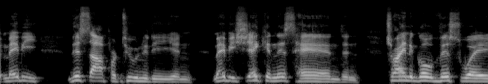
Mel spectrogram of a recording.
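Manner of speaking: ordinary talk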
